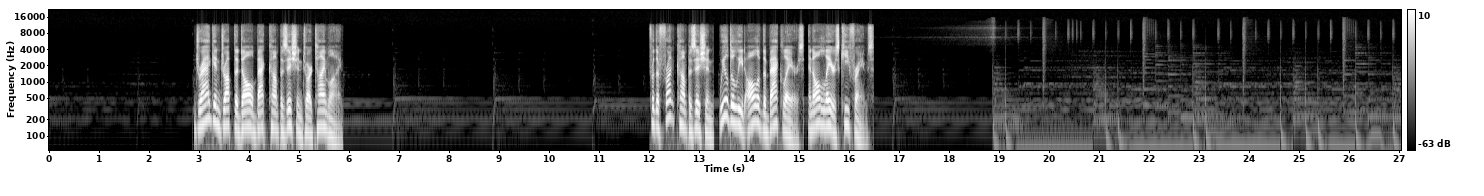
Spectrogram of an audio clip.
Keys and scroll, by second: 0.8 super+s, 6.2 super+s, 17.1 Delete, 18.3 Delete, 23.6 Delete, 25.3 u.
